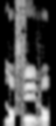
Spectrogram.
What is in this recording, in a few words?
lo stero, lojban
